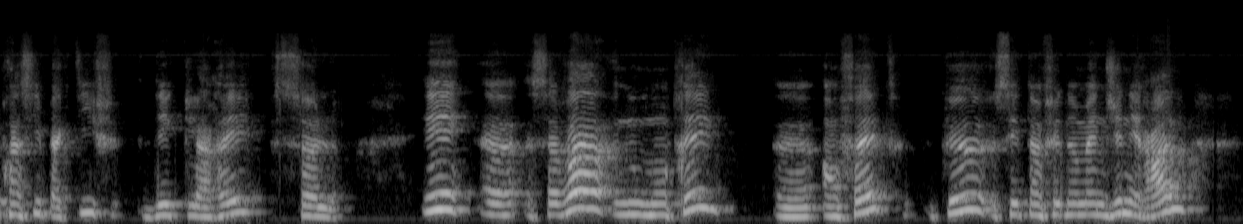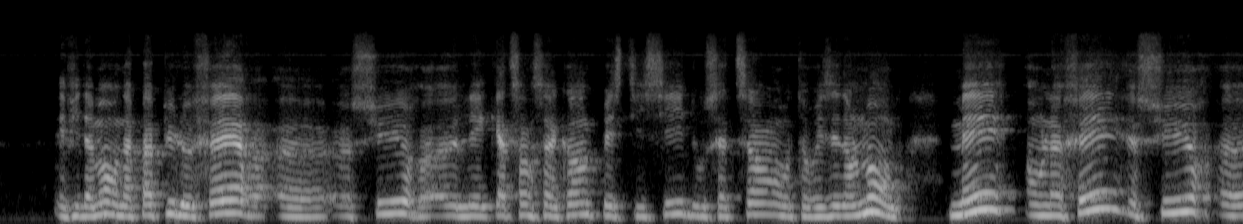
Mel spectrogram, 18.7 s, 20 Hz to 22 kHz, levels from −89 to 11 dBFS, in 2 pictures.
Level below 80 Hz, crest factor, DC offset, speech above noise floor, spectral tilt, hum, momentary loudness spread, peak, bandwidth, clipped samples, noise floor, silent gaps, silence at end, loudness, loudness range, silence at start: -68 dBFS; 18 dB; under 0.1%; 42 dB; -6.5 dB/octave; none; 11 LU; -10 dBFS; 11.5 kHz; under 0.1%; -69 dBFS; none; 0 s; -27 LUFS; 4 LU; 0 s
